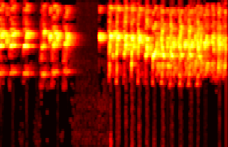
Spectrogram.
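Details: Shrill high twittering of a Fischer's lovebird, sung to stimulate mating; a burst of rapid chirps, a short pause, then a sharp note leading into continuous fast chattering.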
